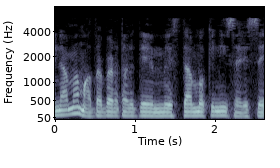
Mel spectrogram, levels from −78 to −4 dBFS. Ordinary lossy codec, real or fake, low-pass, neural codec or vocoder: MP3, 24 kbps; fake; 7.2 kHz; codec, 16 kHz in and 24 kHz out, 0.4 kbps, LongCat-Audio-Codec, two codebook decoder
